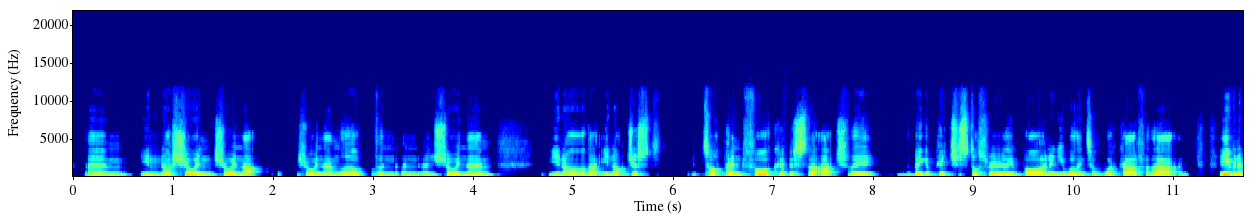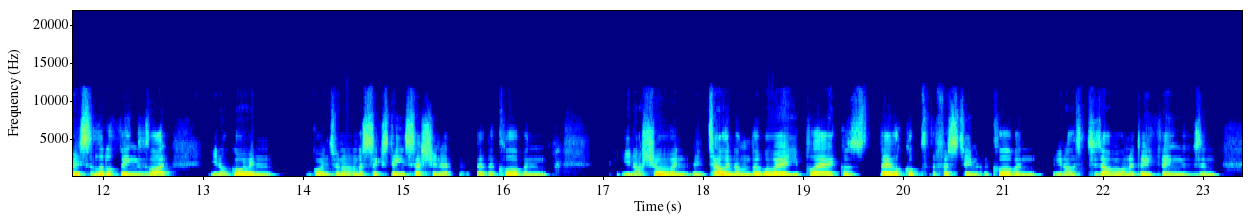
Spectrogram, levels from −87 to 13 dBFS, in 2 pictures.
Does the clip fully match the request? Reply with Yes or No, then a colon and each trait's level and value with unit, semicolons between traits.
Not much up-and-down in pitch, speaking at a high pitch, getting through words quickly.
No: narrow, 1.0 semitones; very low, 95 Hz; fast, 240 wpm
